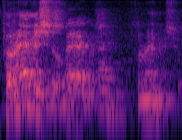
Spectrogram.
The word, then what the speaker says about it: Przemyśl: How do you pronounce Przemyśl? You say the L at the end? You say Przemyśl? Peremyśl, okay.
